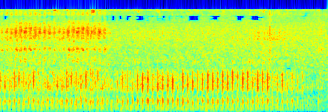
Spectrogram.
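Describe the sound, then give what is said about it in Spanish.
A cat purring: a steady, loud rhythmic rumble of many fast pulses, continuous for the whole stretch with no other sounds. “Está roncando. Está ronroneando porque el ronroneo te relaja.”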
